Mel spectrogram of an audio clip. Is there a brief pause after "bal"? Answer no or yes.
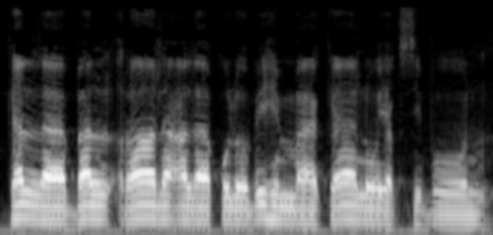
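no. "Bal" runs straight into "rana" without pause. "boleh pula untuk kita sambung ayatnya"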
